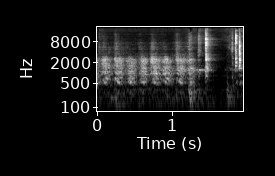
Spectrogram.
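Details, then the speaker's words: Classic non-American car with sunroof: steady rhythmic cranking about four pulses a second with no catch, then a few sputters; hard starting with long cranking, owner says it needs more fuel priming. "She wants to. It's not an American car. It has to be primed a little bit more."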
